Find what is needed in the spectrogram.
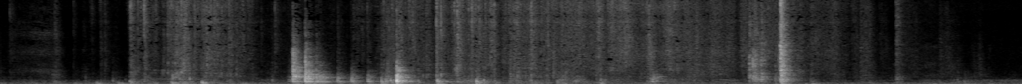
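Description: A hobby knife slitting the seals of a small cardboard box, then the box being handled and worked open: irregular scraping and rustling of cardboard with a few sharp knocks. The loudest handling comes about four to five seconds in and again near ten seconds.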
